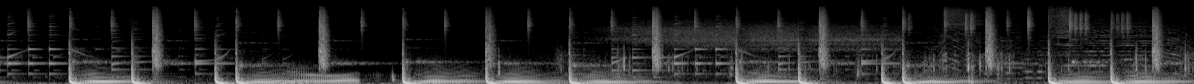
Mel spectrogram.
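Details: A thumping hip-hop beat with heavy bass drums and synth stabs fills the whole stretch, with no animal calls audible.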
